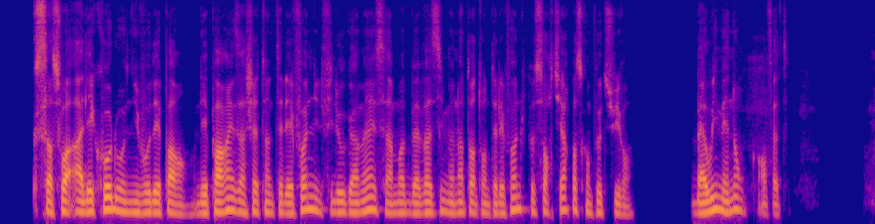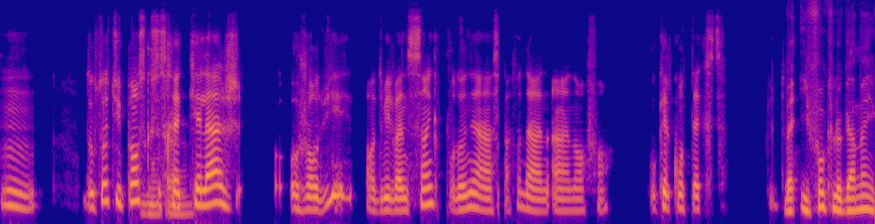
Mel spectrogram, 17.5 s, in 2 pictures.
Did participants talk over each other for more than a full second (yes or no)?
no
